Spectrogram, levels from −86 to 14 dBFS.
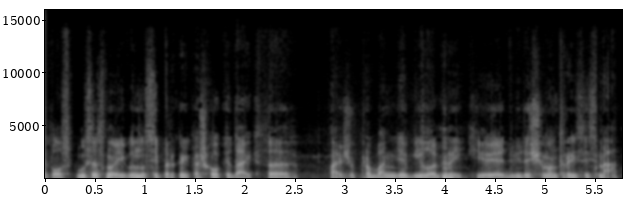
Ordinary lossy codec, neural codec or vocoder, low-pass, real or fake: AAC, 48 kbps; codec, 44.1 kHz, 7.8 kbps, DAC; 14.4 kHz; fake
